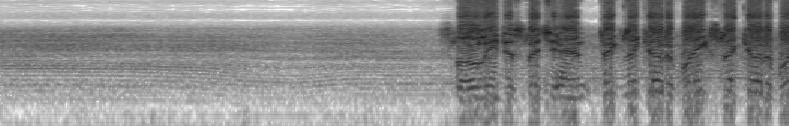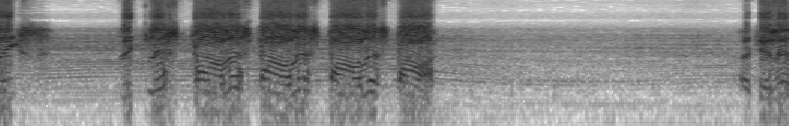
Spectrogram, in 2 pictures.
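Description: A distant paramotor engine drones overhead, its pitch dipping and rising slightly. From about three to eight seconds in, a man's voice breaks in loudly in two bursts and covers the drone.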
